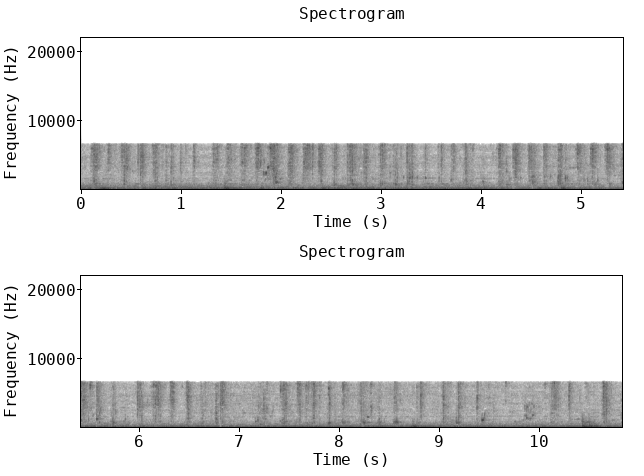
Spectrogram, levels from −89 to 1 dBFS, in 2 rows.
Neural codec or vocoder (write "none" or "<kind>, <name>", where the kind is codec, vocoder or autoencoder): none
